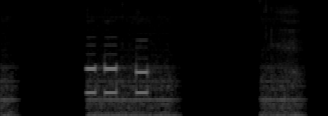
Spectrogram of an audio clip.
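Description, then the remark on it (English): Three quick touch-tone beeps as a phone number is dialed, clear over a hiss of line noise that cuts in and out, with no one talking. “Maybe they hooked their phone up between then and now”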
